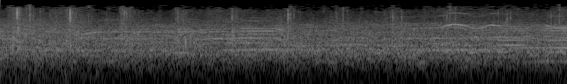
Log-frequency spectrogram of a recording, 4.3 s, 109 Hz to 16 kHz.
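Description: Dense, steady roar of a large baseball stadium crowd of over 31,000 standing and cheering as the home team nears a final strike, broad and continuous throughout with no clear single voices.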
